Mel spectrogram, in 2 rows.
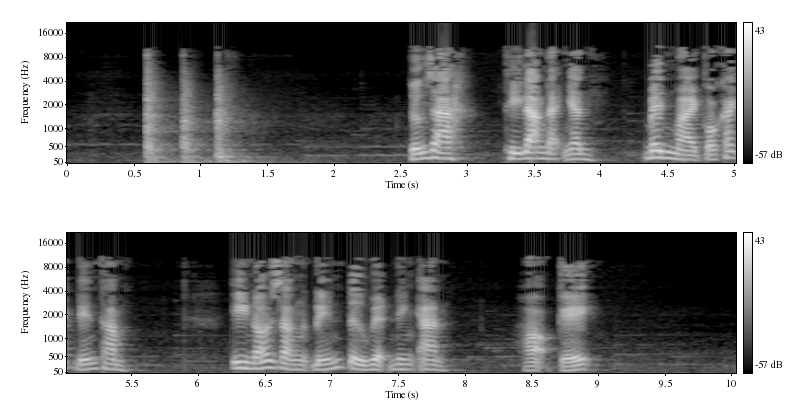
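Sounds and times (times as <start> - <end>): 
firm knocking on a study door: 0.6 - 1.8
speech: 2.6 - 5.6, 6.2 - 9.0.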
